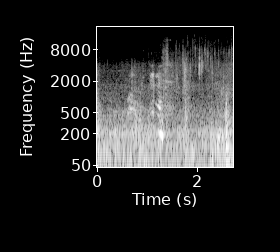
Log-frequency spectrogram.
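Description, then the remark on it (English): Water drips and splashes in a few irregular patters from a heavy, egg-coated branch being hoisted into a boat, over a steady rumbling outdoor background like a boat idling on open water. “hoists the dripping branch into the boat.”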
